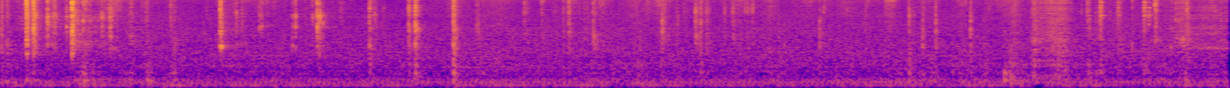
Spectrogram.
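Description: Screwdriver backing out a small mounting screw from a rotisserie spit motor, giving scattered light metallic clicks and scrapes over a low steady hum.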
